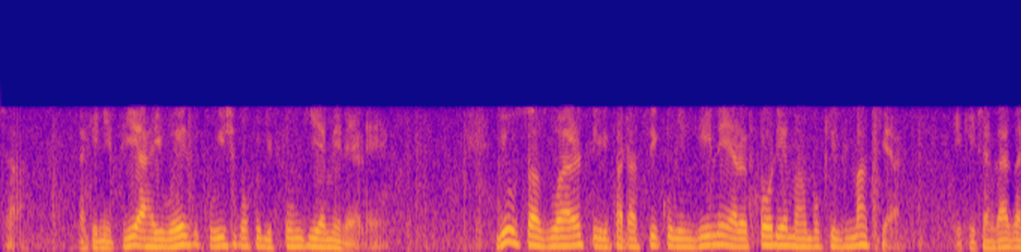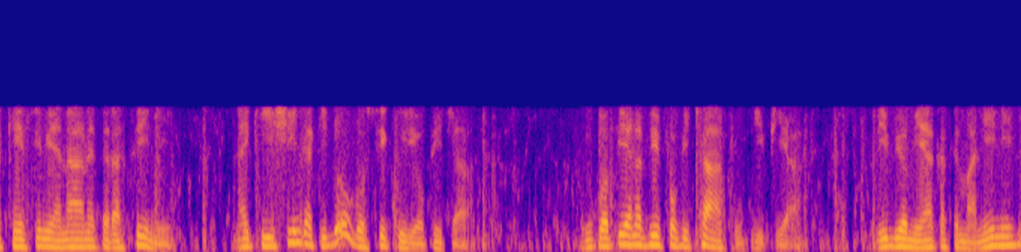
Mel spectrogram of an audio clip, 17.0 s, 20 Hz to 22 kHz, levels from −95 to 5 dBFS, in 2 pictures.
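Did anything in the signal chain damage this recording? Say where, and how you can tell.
Yes. The codec stage shows tandem speech coding throughout. Nothing sounds above 3.8 kHz. The speech is rough, muffled and warbly. It passed through an AMR-NB 7.95 kbit/s coder, then G.711 A-law, then CVSD. Each coder re-encoded the previous one's errors, so the damage compounds.

Overdone noise removal appears in call processing from 8.25 s to the end. The room noise, sitting about 17 dB below the speech, drops and breaks up into twinkling specks. The suppressor cuts bands it judges noisy, taking quiet speech with them.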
